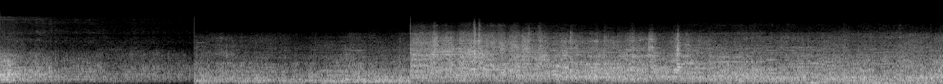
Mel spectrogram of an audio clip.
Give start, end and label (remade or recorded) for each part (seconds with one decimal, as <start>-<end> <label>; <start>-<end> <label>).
0.0-1.2 remade; 1.2-2.1 recorded; 2.1-9.4 remade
